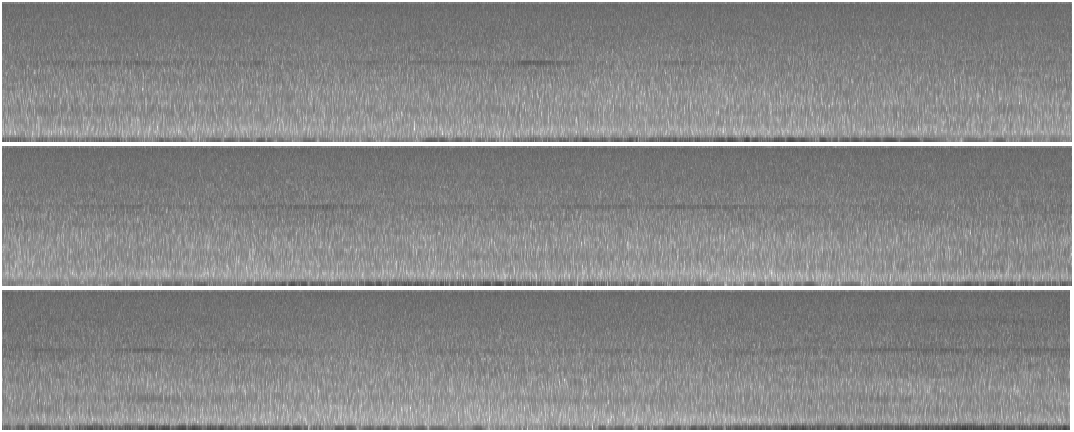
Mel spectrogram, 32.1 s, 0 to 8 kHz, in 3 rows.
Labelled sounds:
5.2	5.5	vessel noise, 2.0 to 2.1 kHz

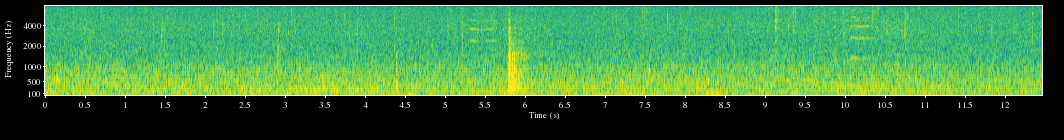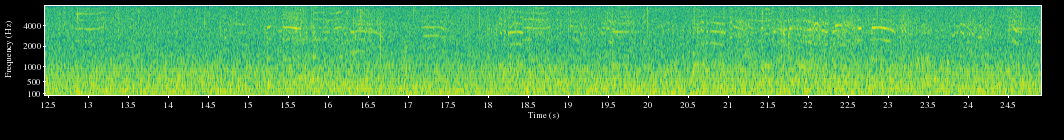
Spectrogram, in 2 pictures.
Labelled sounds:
5.3	5.7	Pacific white-sided dolphin, 3.5 to 3.8 kHz
10.0	10.4	Pacific white-sided dolphin, 1.2 to 4.1 kHz
12.8	13.3	Pacific white-sided dolphin, 3.5 to 6.3 kHz
15.4	16.6	Pacific white-sided dolphin, 3.2 to 6.5 kHz
17.2	18.8	Pacific white-sided dolphin, 2.3 to 6.6 kHz
20.6	21.6	Pacific white-sided dolphin, 2.1 to 4.9 kHz
21.9	23.1	Pacific white-sided dolphin, 2.2 to 4.8 kHz
24.5	24.8	Pacific white-sided dolphin, 3.3 to 3.9 kHz

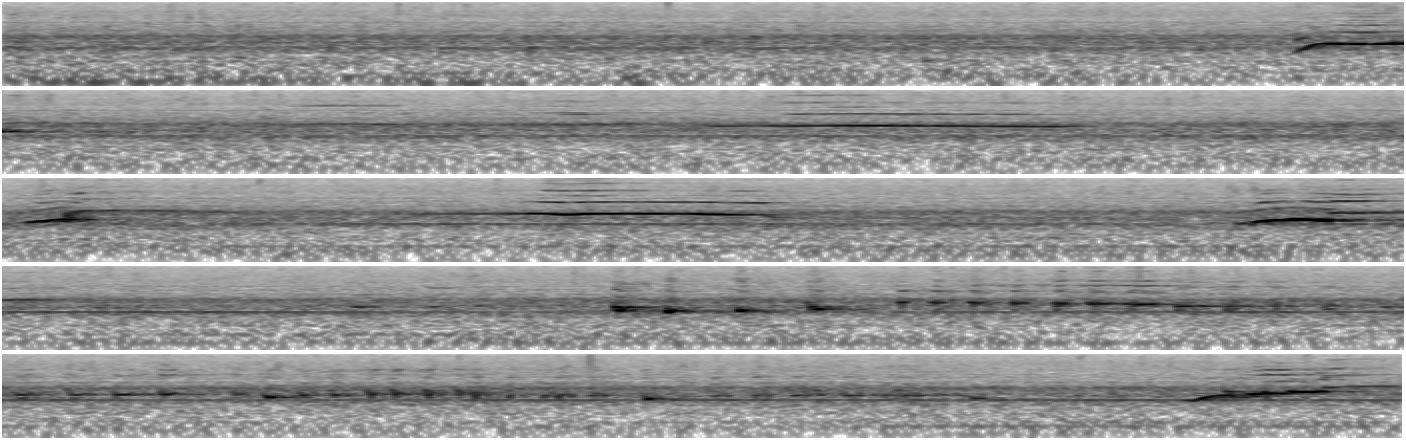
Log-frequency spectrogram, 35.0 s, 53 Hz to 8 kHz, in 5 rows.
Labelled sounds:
6.6	7.0	humpback whale, 1.2 to 6.0 kHz
8.4	9.0	humpback whale, 3.0 to 3.2 kHz
9.8	10.0	humpback whale, 1.8 to 1.9 kHz
10.5	12.3	humpback whale, 0.88 to 5.8 kHz
14.3	14.7	humpback whale, 0.78 to 1.2 kHz
16.1	17.9	humpback whale, 0.81 to 7.6 kHz
20.2	21.4	humpback whale, 0.91 to 4.2 kHz
26.4	26.8	humpback whale, 0.78 to 2.5 kHz
34.1	35.0	humpback whale, 0.78 to 5.8 kHz

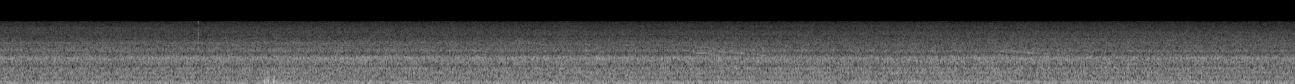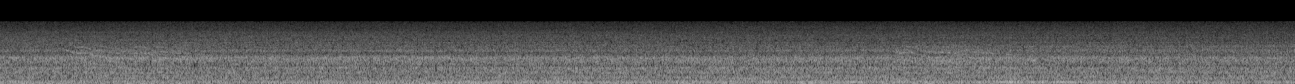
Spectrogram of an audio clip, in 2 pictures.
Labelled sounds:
6.9	7.5	killer whale, Bigg's (transient), 0.84 to 2.2 kHz
13.6	14.7	killer whale, Bigg's (transient), 0.86 to 2.5 kHz

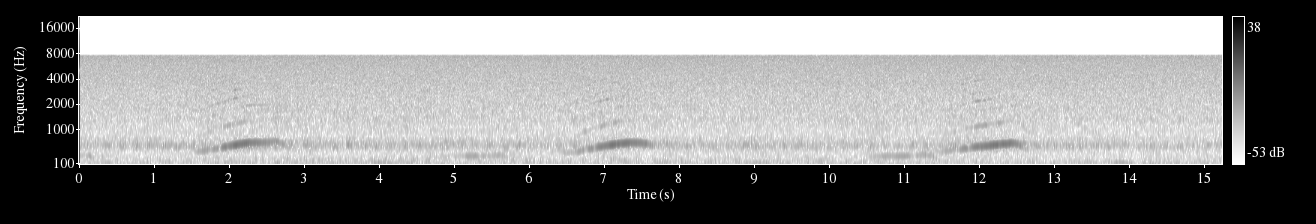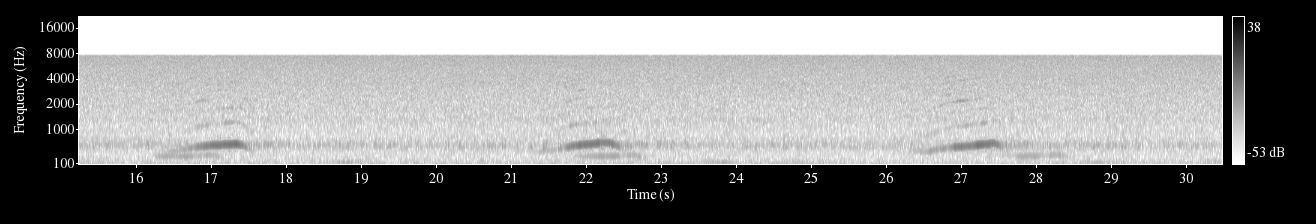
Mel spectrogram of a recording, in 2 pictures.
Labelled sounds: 1.9	2.3	humpback whale, 1.1 to 1.3 kHz
6.8	7.3	humpback whale, 1.0 to 2.4 kHz
11.8	12.4	humpback whale, 0.99 to 2.4 kHz
16.8	17.4	humpback whale, 1.0 to 2.4 kHz
26.9	27.4	humpback whale, 1.1 to 2.3 kHz

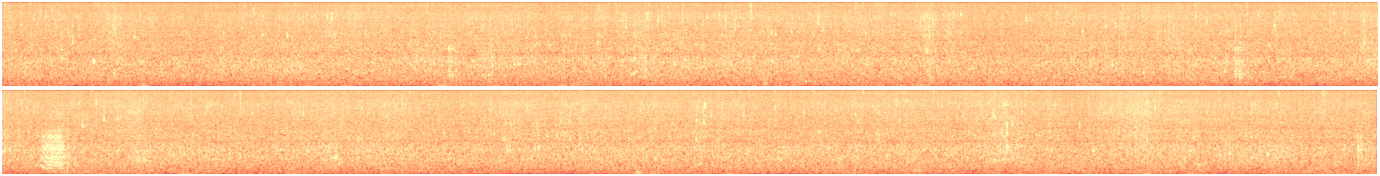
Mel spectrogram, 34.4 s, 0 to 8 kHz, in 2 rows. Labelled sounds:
17.7	18.0	croaking sound likely from a nearby submerged object, 1.4 to 1.6 kHz

